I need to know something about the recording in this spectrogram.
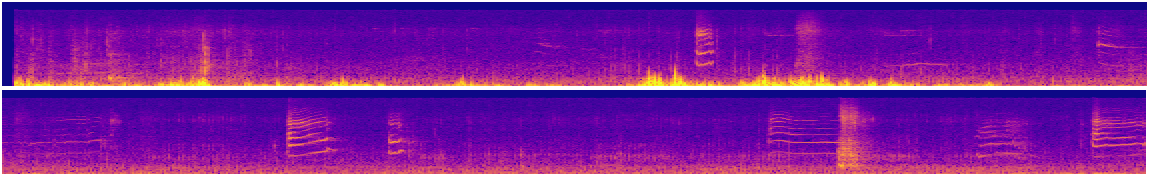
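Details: Several little domestic kittens give short, high, harmonic meows at scattered moments, some rising then falling, after a first half filled with low rumbling handling and bumping noise.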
